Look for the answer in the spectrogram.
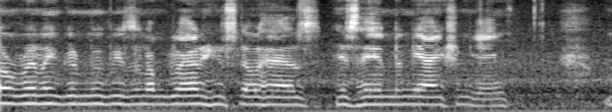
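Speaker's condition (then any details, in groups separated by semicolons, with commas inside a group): Cerebral palsy, spastic, severe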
